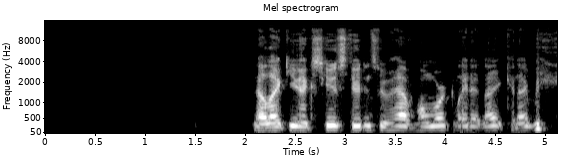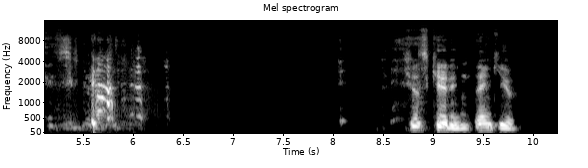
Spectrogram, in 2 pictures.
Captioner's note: laughing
